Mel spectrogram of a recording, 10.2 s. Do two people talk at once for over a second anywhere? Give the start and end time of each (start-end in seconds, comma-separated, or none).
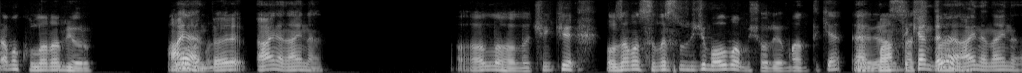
8.5-9.7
